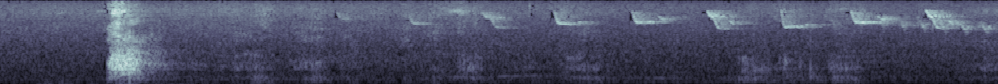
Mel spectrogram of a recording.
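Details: An English bulldog up against a tiger lets out one short, forceful bark, then shrill descending bird chirps repeat through the rest of the recording.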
